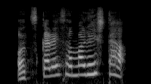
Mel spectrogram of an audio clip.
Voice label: anime, Anime Character Farewell Voices! "Sayonara" Phrases; anime characters say goodbye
